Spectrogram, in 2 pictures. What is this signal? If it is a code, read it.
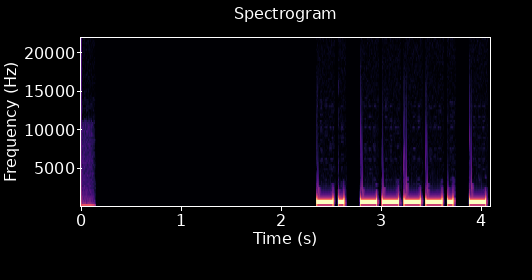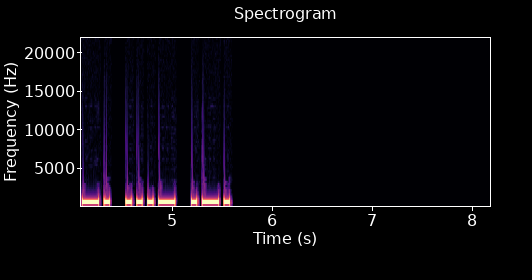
Morse code, heard as a keyed tone, about 22 wpm, 700 Hz. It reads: N9GVR
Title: USA Call Signs - 5 Characters - Repeated 2x - 22wpm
